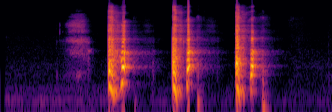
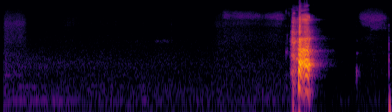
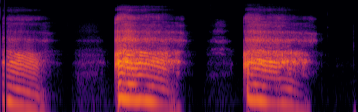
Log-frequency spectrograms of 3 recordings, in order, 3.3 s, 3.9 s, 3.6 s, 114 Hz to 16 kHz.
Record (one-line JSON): {"three_cough_length": "3.3 s", "three_cough_amplitude": 32768, "three_cough_signal_mean_std_ratio": 0.26, "cough_length": "3.9 s", "cough_amplitude": 32767, "cough_signal_mean_std_ratio": 0.15, "exhalation_length": "3.6 s", "exhalation_amplitude": 20616, "exhalation_signal_mean_std_ratio": 0.53, "survey_phase": "beta (2021-08-13 to 2022-03-07)", "age": "45-64", "gender": "Female", "wearing_mask": "No", "symptom_none": true, "smoker_status": "Never smoked", "respiratory_condition_asthma": false, "respiratory_condition_other": false, "recruitment_source": "REACT", "submission_delay": "1 day", "covid_test_result": "Negative", "covid_test_method": "RT-qPCR", "influenza_a_test_result": "Negative", "influenza_b_test_result": "Negative"}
